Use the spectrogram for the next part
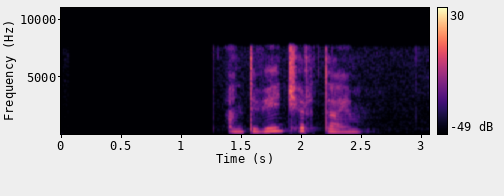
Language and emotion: Russian, neutral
